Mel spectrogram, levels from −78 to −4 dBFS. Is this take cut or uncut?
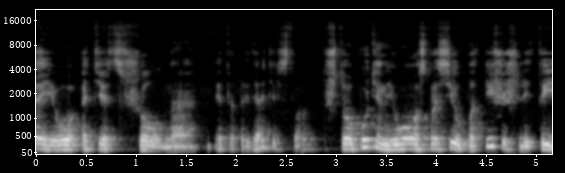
cut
